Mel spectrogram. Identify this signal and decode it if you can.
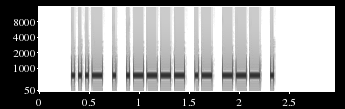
Morse code, heard as a keyed tone, about 34 wpm, 700 Hz. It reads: VE1AOE
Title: Call Signs Repeated 3x - 35wpm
